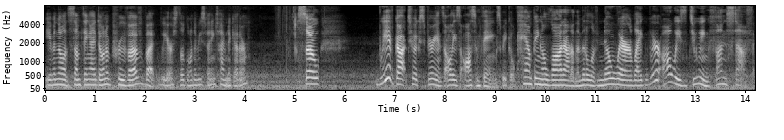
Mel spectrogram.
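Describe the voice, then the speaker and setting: Woman's normal speaking voice at medium pitch, moderate pace, ordinary pitch variation. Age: 40s. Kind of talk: casual talk to camera.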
